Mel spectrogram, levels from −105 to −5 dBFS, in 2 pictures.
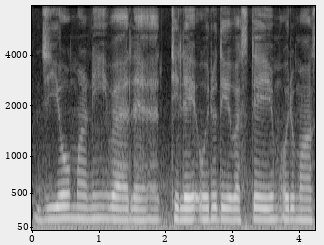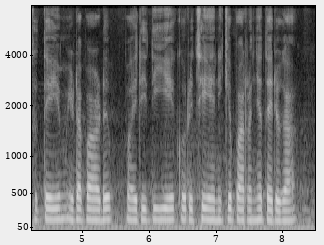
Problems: none marked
